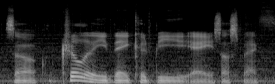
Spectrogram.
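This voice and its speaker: A man's voice: low voice, a little slow, vocal fry. A man giving casual gameplay commentary, thinking aloud as he goes. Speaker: game streamer. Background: game music.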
